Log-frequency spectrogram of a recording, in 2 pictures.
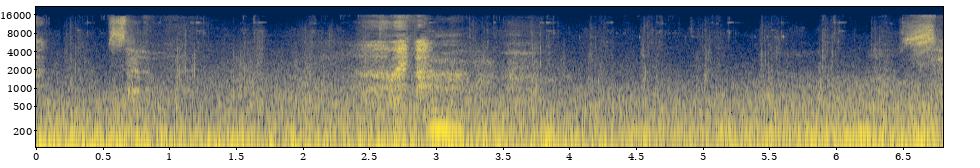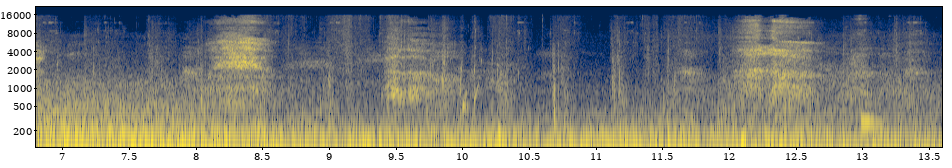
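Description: Footsteps run over wet sand and shallow water.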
